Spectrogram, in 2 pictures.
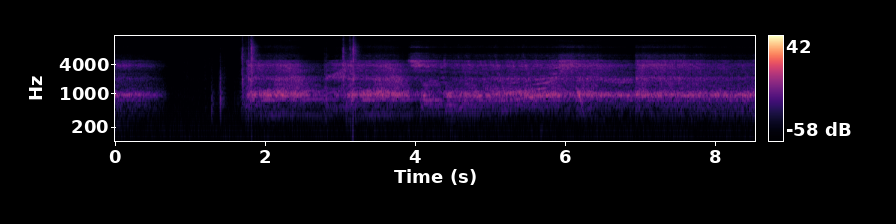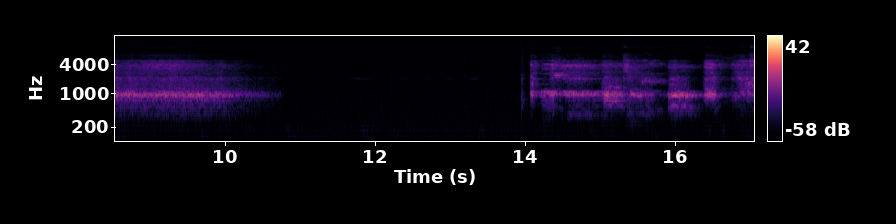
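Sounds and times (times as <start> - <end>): toy button click: 2.8 - 3.3.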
